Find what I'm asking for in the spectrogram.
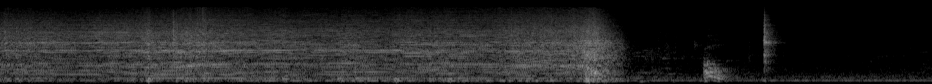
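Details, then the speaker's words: Fusion Juicer juicing apples: steady high motor drone under load cuts out abruptly around six seconds with only knocks after. Motor stalls, a first for this juicer; a clogged blade is suspected. "so that's new one never stalled the motor before"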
